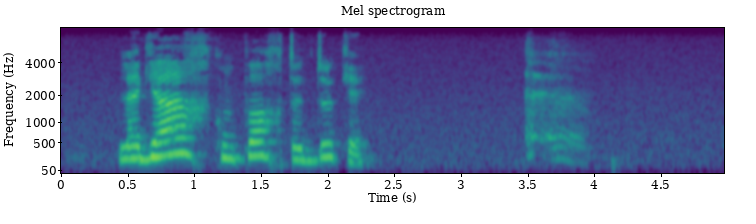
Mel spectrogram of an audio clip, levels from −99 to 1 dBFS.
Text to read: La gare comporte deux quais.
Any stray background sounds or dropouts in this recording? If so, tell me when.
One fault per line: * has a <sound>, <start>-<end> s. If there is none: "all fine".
* has a throat clearing, 3.5-4.0 s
